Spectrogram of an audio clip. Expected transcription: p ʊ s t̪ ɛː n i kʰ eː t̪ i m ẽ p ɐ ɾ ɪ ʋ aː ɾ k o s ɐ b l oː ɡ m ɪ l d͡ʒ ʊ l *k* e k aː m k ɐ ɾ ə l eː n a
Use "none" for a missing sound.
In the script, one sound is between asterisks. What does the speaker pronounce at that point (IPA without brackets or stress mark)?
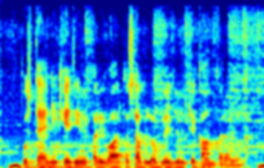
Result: k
